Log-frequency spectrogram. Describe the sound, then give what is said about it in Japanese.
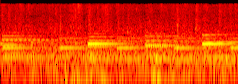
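Rain falling as a dense, continuous patter of countless drops that holds a steady loudness throughout. “あまたの雨粒が僕の体めがけて降ってくる。”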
